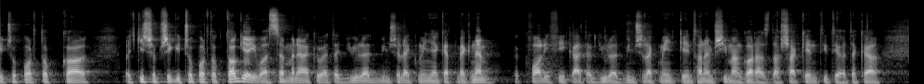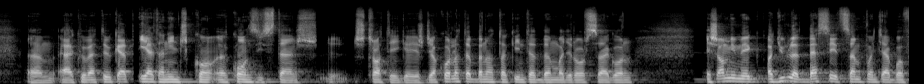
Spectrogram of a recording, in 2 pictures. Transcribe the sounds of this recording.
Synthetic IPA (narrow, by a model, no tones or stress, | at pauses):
it͡ʃo̞po̞rt̪o̞kːɒlvɒ̰ckiʃːɛpʃeːɡit͡ʃo̞po̞rt̪o̞k̚t̪ɒɡjɒivɒlsɛmbɛnɛlkøvɛt̪ɛd̪̚ɟyːlɛd̪̚bynt͡ʃɛlɛkmeːɲɛkɛt̪mɛɡnɛm | kvɒlifikaːlt̪ɒɡɟyːlɛd̪̚bynt͡ʃɛlɛkmeːɲkeːnt̪hɒnɛmʃimaːŋɡɒɾazd̪ɒʃaːkːeːnt̪it̪eːlt̪ɛkɛl | ɛlkøvɛt̪øːkɛt̪elt̪ɛniɲt͡ʃkoko̞nzist̪ɛnʃːt̪rɒt̪eːɡijɒeːʒɟɒko̞rlɒt̪ɛbːɛnɒt̪ɛkint̪ɛd̪̚bɛmːɒɟɒɾo̞rsaːɡo̞n | eːʃɒmimeːɡɒɟyːlːɛd̪̚bɛseːt̪sɛmpo̞ɲcaːboːl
